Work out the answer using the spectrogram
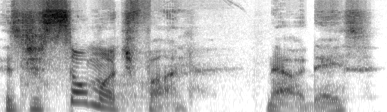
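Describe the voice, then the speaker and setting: Male host, mid pitch, very animated, hedges a lot; casual hockey talk. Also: moderate pace, slightly rough. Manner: animated, hedging. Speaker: podcast host. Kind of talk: casual sports chat.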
